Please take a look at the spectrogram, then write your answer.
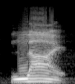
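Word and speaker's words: lie: Okay, लाई, इसमें भी 3 letters है लेकिन साउंड सिर्फ 2 है। LI, लाई और ई साइलेंट हो गया।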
